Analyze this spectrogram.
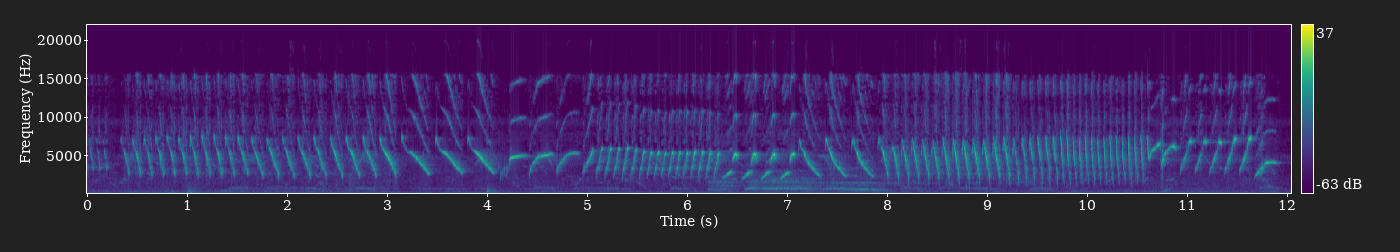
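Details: Belgian canary, a male, in continuous song of fast repeated descending whistles running into dense rolling trills, with sharp sweeping notes between sections and a final quick rising flourish.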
